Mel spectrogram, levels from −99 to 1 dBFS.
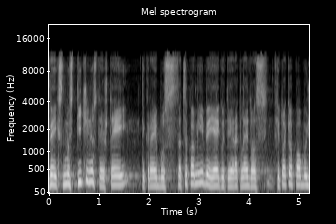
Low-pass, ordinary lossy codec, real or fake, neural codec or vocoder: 10.8 kHz; Opus, 24 kbps; real; none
